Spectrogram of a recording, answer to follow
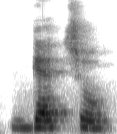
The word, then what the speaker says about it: ghetto: Then also after R and G, we do not pronounce it. Giving examples, rhyme, rhythm, rhinoceros, ghost, ghetto, ghastly, aghast. The is coming after the G and we do not pronounce them.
